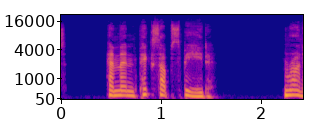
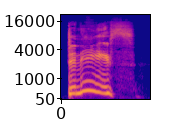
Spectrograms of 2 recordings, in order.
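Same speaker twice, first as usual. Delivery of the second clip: high, drawn cry of a name; screaming; 8 semitones higher than usual. A narrator's reading. Parent chasing the kidnappers' car, screaming. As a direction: scream the name, pitch raised. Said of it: "I scream one more time".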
